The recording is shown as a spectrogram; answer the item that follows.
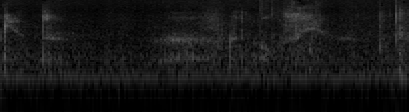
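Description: Soft whispering by a person, in a few short breathy bursts, over a steady low hum.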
